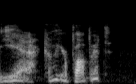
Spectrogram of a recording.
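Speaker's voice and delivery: high, soft skittering, scuttling voice. Speaker retells a second voice heard calling to a puppet, in a skittering voice. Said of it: "that's kind of skittering voice".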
